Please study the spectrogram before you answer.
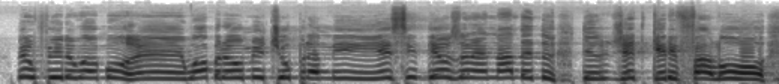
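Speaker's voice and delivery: high-pitched wail of a despairing mother; hammed-up tearful lament; mock crying. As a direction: act out a mother sobbing, voice held up high. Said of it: "A mãe tá chorando".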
